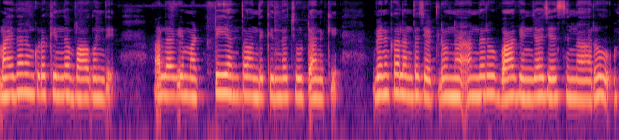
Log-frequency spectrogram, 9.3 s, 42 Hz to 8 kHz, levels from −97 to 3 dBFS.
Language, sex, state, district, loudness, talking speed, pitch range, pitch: Telugu, female, Andhra Pradesh, Sri Satya Sai, -17 LUFS, 105 wpm, 210-230 Hz, 220 Hz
